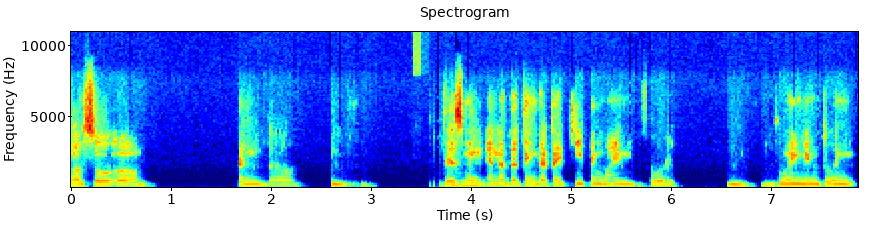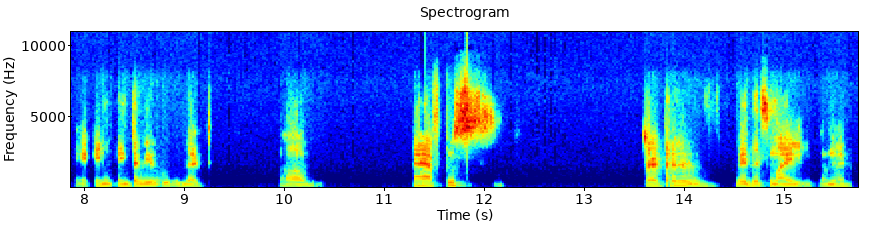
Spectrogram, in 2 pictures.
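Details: Adult man who stutters, reporting fear of stuttering and blocking before job interviews; stuttering.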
